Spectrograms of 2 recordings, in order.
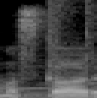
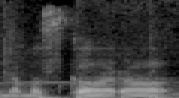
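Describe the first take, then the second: First: The word ends abruptly on the r consonant. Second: The word ends on a plain open a vowel. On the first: "நமஸ்கார் இல்ல நமஸ்காரா அது மாரி தேவையில்ல" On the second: "நமஸ்கார் இல்ல நமஸ்காரா அது மாரி தேவையில்ல"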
